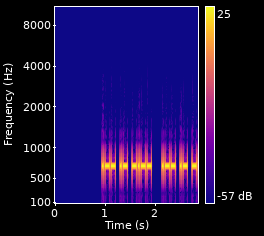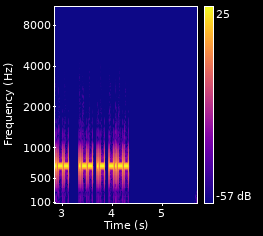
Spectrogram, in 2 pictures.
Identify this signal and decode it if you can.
Morse code, heard as a keyed tone, about 40 wpm, 700 Hz. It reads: WAY WAY WAY
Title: Top 100 Words Repeated 40wpm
